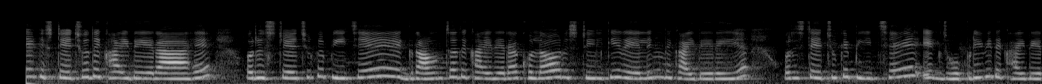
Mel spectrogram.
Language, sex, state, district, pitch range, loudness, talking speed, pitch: Hindi, female, Chhattisgarh, Rajnandgaon, 275-330 Hz, -26 LUFS, 205 wpm, 295 Hz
